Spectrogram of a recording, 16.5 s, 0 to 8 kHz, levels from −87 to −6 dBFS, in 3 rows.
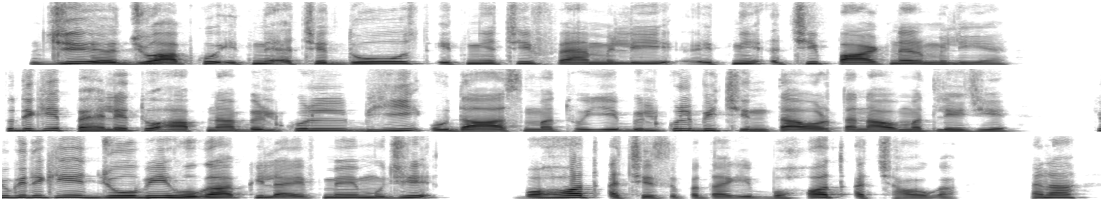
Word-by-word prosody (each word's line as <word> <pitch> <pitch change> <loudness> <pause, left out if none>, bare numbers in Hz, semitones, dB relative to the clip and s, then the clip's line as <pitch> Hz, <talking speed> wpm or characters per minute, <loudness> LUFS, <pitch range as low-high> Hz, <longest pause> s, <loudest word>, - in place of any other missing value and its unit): जी 190 +4 +3
जो 180 +4 +1
आपको 185 +2 +4
इतने 190 +1 -2
अच्छे 195 +3 -2
दोस्त 205 +4 +2
इतनी 190 +2 -2
अच्छी 200 +2 -3
फ़ैमिली 180 0 -1 0.3
इतनी 195 +5 -2
अच्छी 175 +4 -4
पार्टनर 170 +3 +4
मिली 140 -5 -5
है। 130 0 -9 0.5
तो 225 - -2
देखिए 235 +3 +1
पहले 195 -3 +2
तो 210 +1 -1
आप 180 -2 0
ना 190 0 0
बिल्कुल 185 +4 -1
भी 190 +5 -1
उदास 165 -3 +3
मत 165 -1 -5
होइए। 165 +3 -2
बिल्कुल 195 +5 -2
भी 220 +1 +1
चिंता 180 -3 0
और 175 0 +3
तनाव 150 -2 +2
मत 155 0 -3
लीजिए। 150 0 -3
क्योंकि 160 - -7
देखिए 250 +1 0 0.2
जो 220 0 +6
भी 230 +2 +3
होगा 195 -2 +5
आपकी 195 +1 -4
लाइफ 180 -2 -2
में 200 +1 0
मुझे 195 +2 -1 0.5
बहुत 225 +6 +4
अच्छे 170 +1 -3
से 165 +1 -12
पता 160 0 -5
है 160 - -3
कि 170 - -6
बहुत 165 +5 0
अच्छा 145 -3 -7
होगा, 125 0 -5 0.4
है 190 - -1
ना। 215 0 +1
185 Hz, 190 wpm, -21 LUFS, 165-205 Hz, 0.5 s, जो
